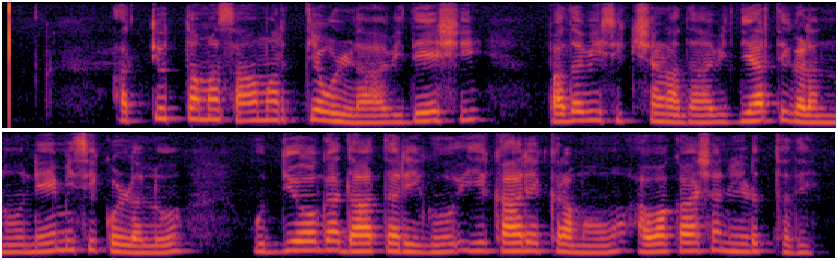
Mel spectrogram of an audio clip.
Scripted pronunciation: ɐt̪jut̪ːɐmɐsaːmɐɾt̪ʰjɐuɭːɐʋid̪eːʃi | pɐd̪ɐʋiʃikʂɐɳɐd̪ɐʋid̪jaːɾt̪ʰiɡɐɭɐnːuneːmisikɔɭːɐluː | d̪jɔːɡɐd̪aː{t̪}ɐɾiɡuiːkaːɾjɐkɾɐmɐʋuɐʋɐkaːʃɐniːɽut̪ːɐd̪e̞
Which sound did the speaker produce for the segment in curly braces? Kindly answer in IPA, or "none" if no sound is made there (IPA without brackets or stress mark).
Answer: t̪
